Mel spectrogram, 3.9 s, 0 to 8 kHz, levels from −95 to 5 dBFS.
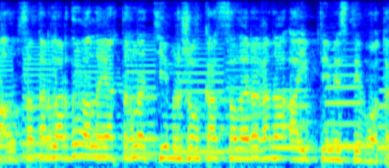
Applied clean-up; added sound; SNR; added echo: none; Wind instrument, woodwind instrument; 8 dB; reverberation time 0.8 s.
